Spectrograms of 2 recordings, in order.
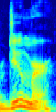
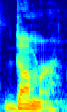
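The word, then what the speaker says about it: Dummer: by Jeffrey Dahmer, or Doomer, whatever you want to call him. But it's spelled D-U-M-M-E-R. I think that's Doober, but it's Dumber.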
